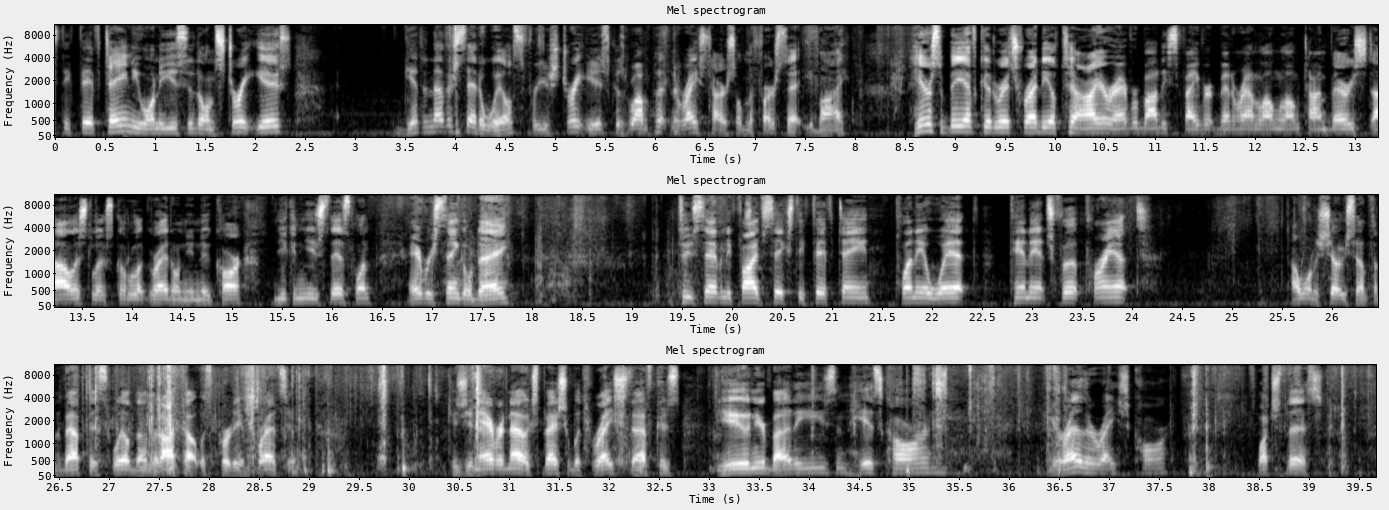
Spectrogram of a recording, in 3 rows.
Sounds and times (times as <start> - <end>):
Speech: 0.0 - 2.4, 3.4 - 8.0, 8.6 - 17.8, 19.4 - 24.2, 25.6 - 29.0, 30.4 - 35.4, 36.4 - 37.7, 38.5 - 39.2.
